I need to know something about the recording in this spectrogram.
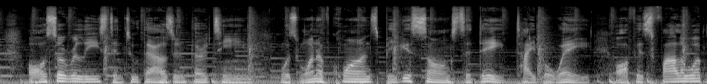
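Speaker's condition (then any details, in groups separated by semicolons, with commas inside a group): No condition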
